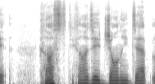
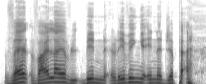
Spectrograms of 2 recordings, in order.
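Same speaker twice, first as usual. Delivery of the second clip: put-on German accent on English words; 3 semitones higher, 5 dB louder than usual. Attempting an accent on request: german accent speaking english. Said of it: "Do an accent of a German man who's been living in Japan".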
